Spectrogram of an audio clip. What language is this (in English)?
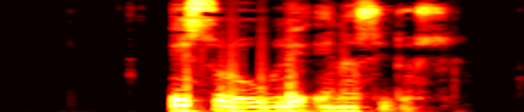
Spanish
